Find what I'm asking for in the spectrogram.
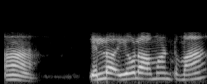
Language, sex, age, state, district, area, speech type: Tamil, female, 30-45, Tamil Nadu, Vellore, urban, conversation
